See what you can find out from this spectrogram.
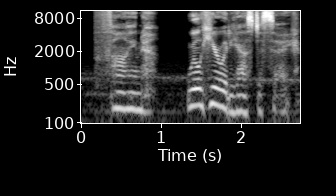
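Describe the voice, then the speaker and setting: Using a put-on character voice at medium pitch, a woman speaks fairly slowly with fairly even intonation over clear background noise. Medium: video game. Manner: curt, cold.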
